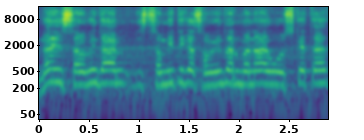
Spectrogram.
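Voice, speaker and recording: Noticeable background noise sits behind a man speaking at an extremely high pitch. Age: 70s. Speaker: retired police officer, newly elected community association president. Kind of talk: media interview.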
